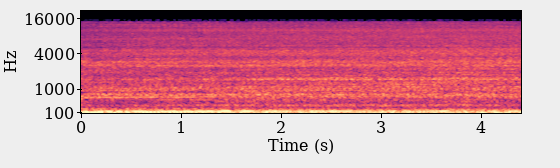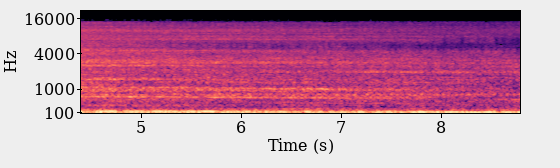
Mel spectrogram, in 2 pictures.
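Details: 1995 Geo Metro four-cylinder idling low and steady: a faint, quick tick rides on top, most likely lifter noise from the valvetrain; B-12 fuel injection cleaner added to the engine oil before an oil change.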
